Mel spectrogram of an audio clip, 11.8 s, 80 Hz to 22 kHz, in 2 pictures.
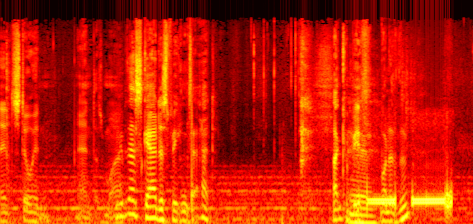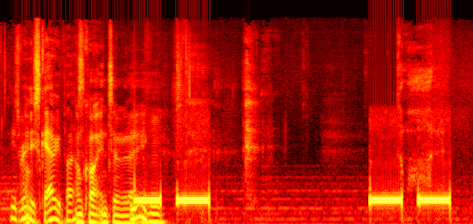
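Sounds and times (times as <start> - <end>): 
speech: 0.0 - 2.9, 3.5 - 5.3, 6.0 - 8.1
telephone ringback tone of an outgoing call: 4.5 - 5.7, 7.6 - 8.6, 10.5 - 11.6.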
